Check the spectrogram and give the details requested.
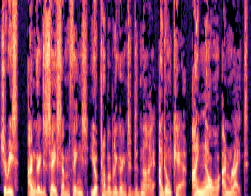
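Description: A man's voice: medium pitch, moderate pace, slightly rough, dry recording, studio quality, lightly acted. A man voicing a stern, earnest general in an audiobook, blunt and pressing in his indignation. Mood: stern, pleading.

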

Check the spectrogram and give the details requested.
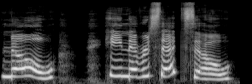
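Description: A woman's voice: very high-pitched, lively intonation, takes it slowly, no echo, clean studio sound, voice pushed up, exaggerated voice. A woman voicing a heartbroken, tearful young woman. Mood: distraught. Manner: pleading and tearful.

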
